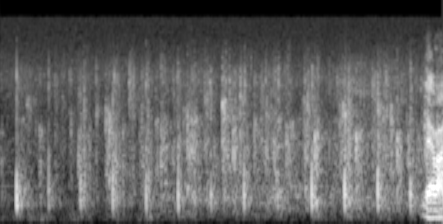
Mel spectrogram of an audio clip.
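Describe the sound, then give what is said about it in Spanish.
An audience applauds comic artist Kenny Ruiz with steady, dense clapping: many hands overlapping in a continuous patter of sharp claps, swelling louder in the final moment. “Tenemos allí, por favor, un aplauso para el señor Kenny Ruiz”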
